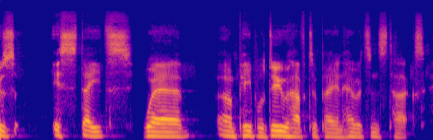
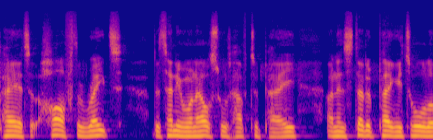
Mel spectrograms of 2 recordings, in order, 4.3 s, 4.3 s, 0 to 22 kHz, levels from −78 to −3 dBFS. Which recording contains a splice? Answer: first; 1 cut; at 1.2 s

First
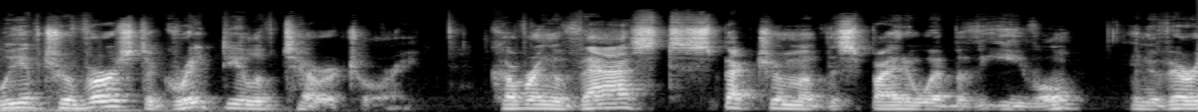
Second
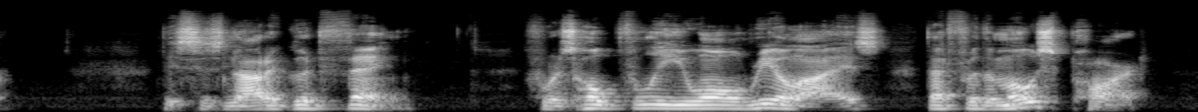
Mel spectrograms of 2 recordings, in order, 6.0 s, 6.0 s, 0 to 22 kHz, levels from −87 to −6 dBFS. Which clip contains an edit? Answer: first; 1 cut; at 3.8 s

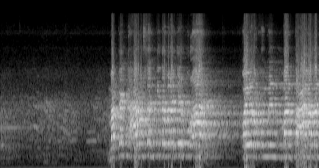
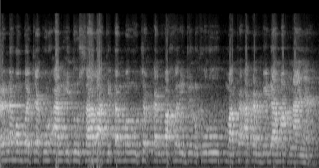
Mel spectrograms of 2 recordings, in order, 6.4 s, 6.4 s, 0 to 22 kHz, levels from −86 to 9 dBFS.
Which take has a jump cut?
first; 1 cut; at 4.7 s

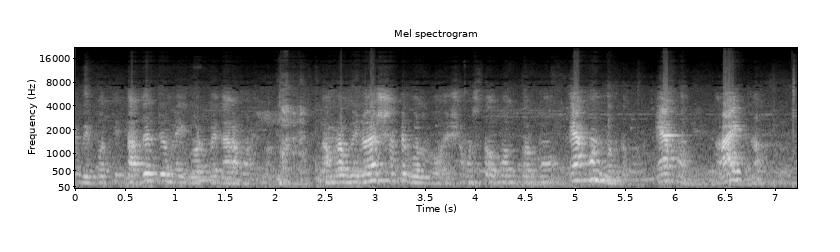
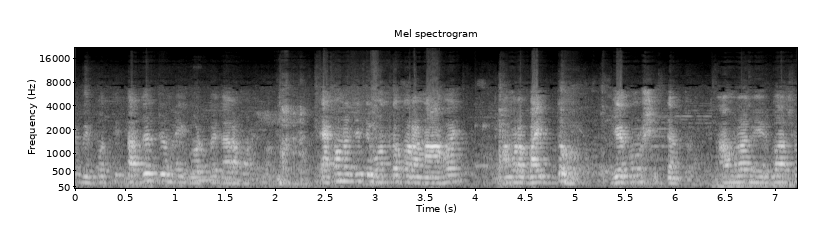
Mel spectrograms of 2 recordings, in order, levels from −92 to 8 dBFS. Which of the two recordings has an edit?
second; 2 cuts; at 2.3 s, 6.3 s

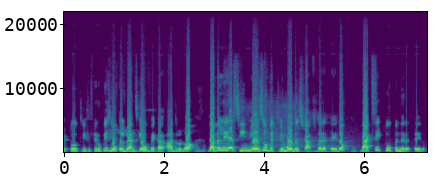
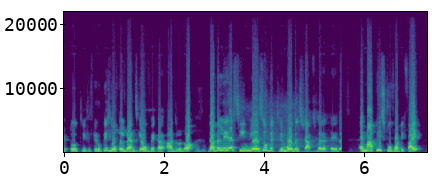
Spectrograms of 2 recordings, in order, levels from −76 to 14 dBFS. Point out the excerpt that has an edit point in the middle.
second; 1 cut; at 5.5 s

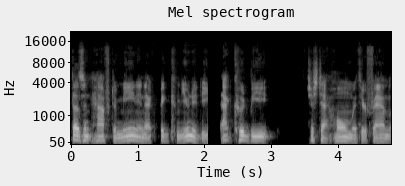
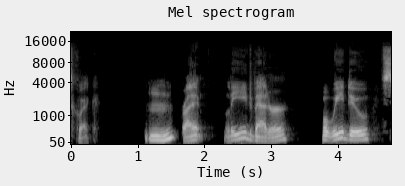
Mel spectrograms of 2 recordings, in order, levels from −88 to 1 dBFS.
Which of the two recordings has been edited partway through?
first; 1 cut; at 2.0 s

